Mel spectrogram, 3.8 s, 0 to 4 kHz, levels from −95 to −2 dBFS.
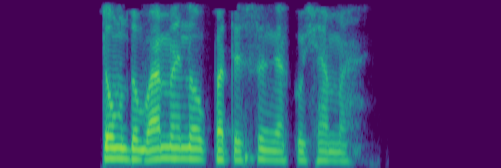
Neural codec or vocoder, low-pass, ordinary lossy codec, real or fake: codec, 16 kHz, 4 kbps, FunCodec, trained on Chinese and English, 50 frames a second; 3.6 kHz; MP3, 32 kbps; fake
